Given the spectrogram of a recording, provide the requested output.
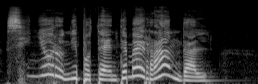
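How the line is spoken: Exclaimed. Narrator (Italian): esclamò

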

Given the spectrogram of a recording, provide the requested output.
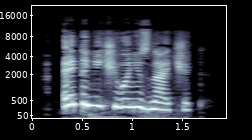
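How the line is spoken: Angry. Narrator (Russian): сердито сказала Верочка

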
